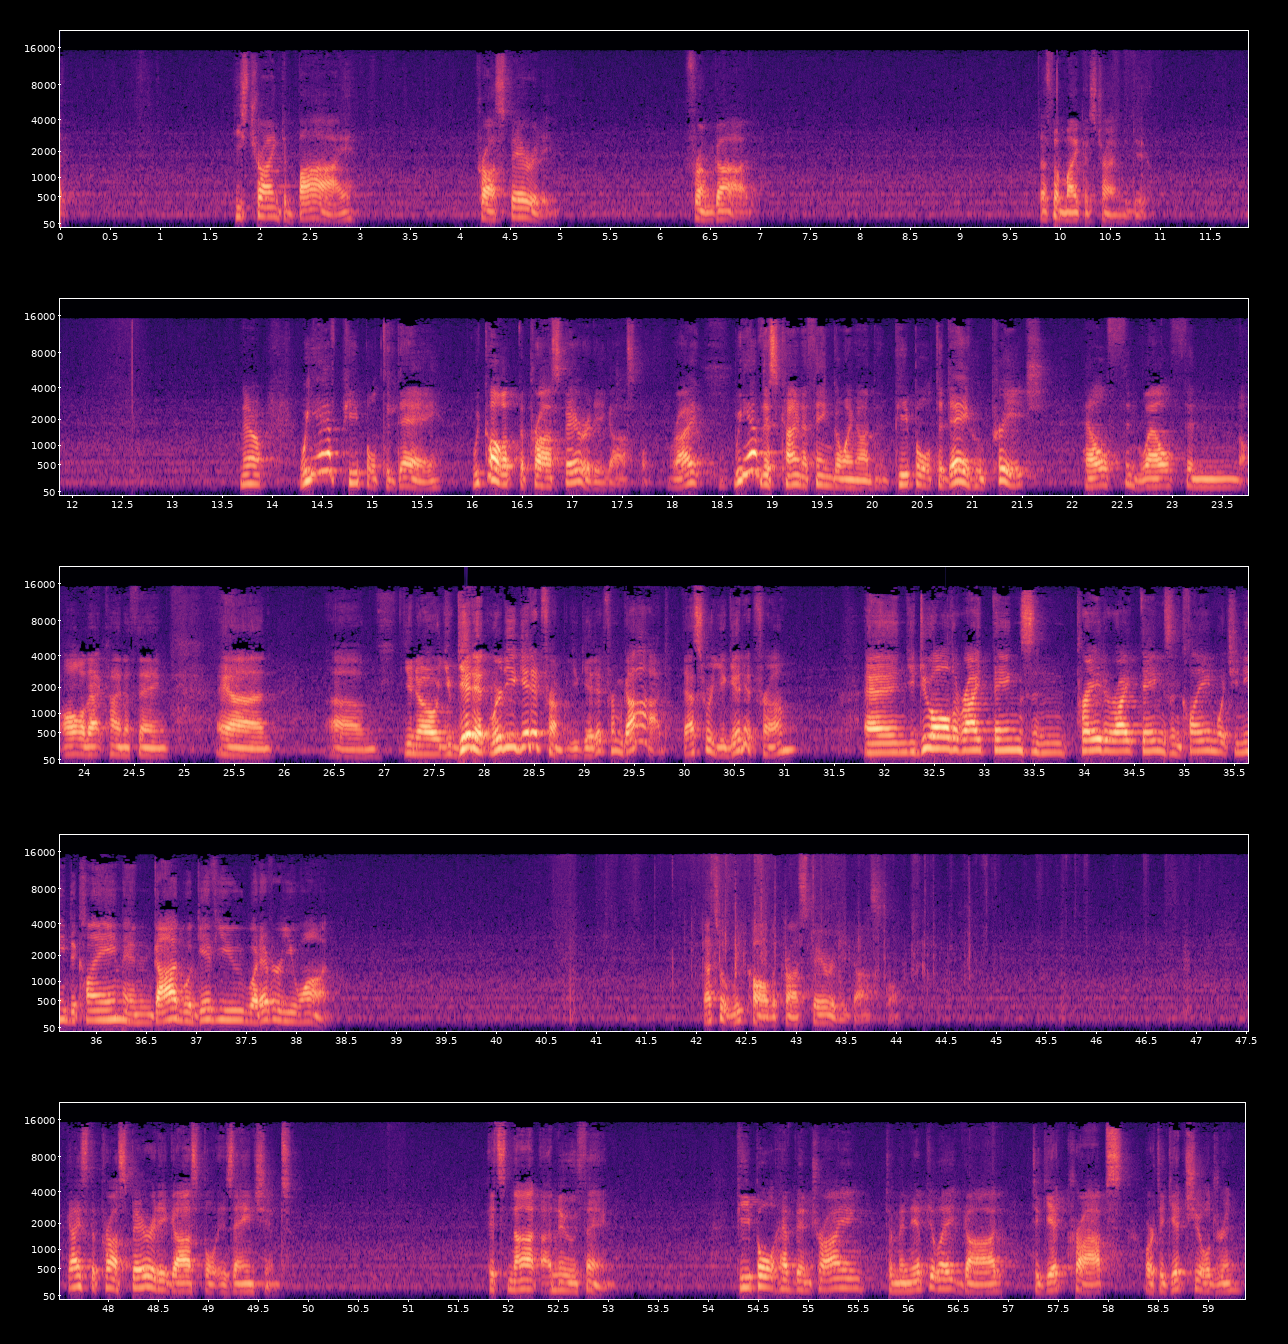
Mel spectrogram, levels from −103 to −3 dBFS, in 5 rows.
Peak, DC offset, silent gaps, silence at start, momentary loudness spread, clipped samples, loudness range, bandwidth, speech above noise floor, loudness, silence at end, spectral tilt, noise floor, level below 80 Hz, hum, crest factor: 0 dBFS; under 0.1%; none; 0 s; 17 LU; under 0.1%; 14 LU; 15.5 kHz; 31 dB; -21 LUFS; 0.05 s; -5 dB/octave; -51 dBFS; -70 dBFS; none; 22 dB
